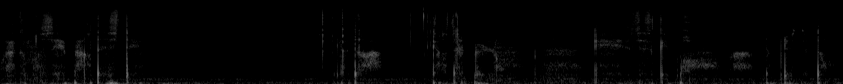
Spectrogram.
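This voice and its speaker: A woman whispers at a fairly slow pace, with long, frequent pauses breaking up her words. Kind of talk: ASMR medical role-play, soft-spoken consultation. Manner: soft-spoken, whispering.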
